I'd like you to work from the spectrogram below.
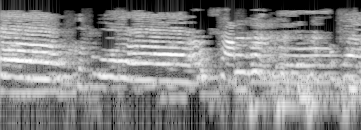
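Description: A storyteller's voice imitates a little fish crying loudly, a wailing, sobbing cry with rising and falling pitch that runs nearly continuously for under three seconds.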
